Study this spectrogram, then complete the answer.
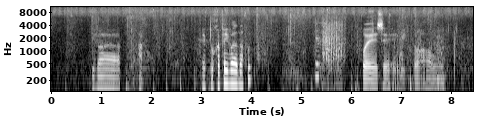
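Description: A horse's hooves thud slowly on soft ground.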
